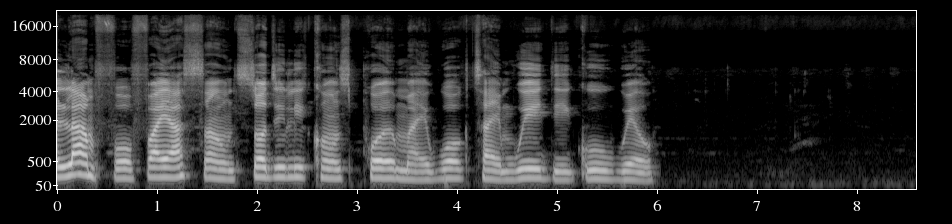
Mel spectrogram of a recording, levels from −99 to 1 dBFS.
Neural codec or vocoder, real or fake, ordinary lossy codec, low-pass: none; real; none; none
